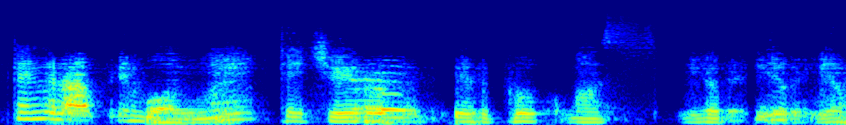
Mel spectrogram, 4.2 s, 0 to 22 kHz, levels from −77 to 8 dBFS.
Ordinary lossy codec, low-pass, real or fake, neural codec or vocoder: Opus, 64 kbps; 19.8 kHz; fake; codec, 44.1 kHz, 0.9 kbps, DAC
